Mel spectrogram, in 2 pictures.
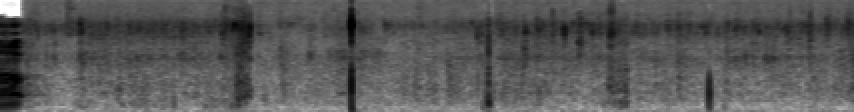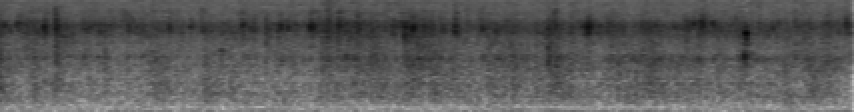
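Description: Steady hiss of rain falling on a surface, with a few sharp ticks in the first few seconds, the loudest about two seconds in.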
